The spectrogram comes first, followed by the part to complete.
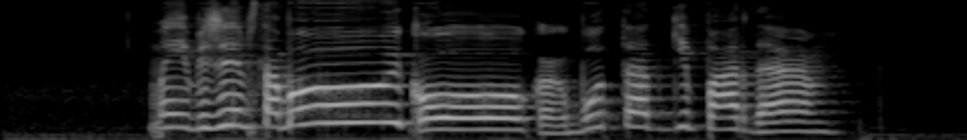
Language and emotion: Russian, positive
